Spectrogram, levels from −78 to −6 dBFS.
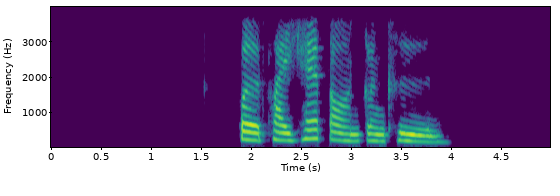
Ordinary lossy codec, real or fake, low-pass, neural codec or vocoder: none; real; 3.6 kHz; none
